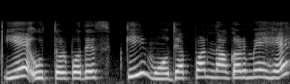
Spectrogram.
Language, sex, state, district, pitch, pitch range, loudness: Hindi, female, Uttar Pradesh, Muzaffarnagar, 310 Hz, 295-335 Hz, -13 LUFS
